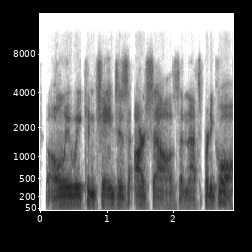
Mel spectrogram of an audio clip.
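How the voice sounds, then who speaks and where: An unremarkable speaking voice from a man with an American accent, fairly low in pitch, dry and close with no echo, over a quiet background. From USA. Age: 60s. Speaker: emotional intelligence teacher. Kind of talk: lecture. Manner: casual, conversational with many fillers.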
